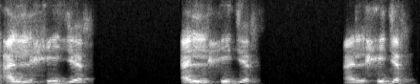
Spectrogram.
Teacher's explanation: Al-hijr. Al-hijr, ro-nya dibaca tipis karena dia di situ hurufnya berbaris bawah.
